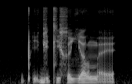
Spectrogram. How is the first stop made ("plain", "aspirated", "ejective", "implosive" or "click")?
ejective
